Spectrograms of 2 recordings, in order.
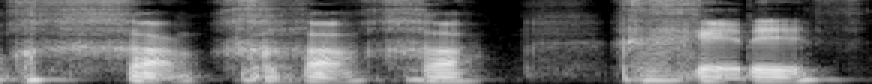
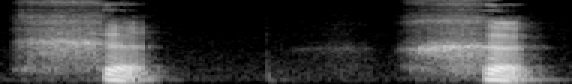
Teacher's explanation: Es una J suave. Es de hecho sale aire al pronunciarla.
